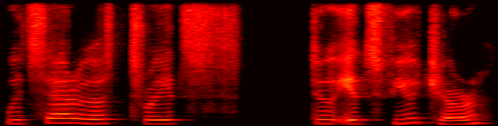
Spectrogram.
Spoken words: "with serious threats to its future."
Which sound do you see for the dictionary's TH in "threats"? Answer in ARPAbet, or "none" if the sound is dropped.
T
